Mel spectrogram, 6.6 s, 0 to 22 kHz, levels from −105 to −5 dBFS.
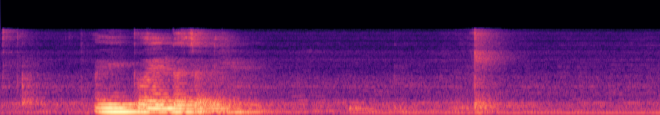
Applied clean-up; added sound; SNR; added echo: none; none; none; reverberation time 1.0 s.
